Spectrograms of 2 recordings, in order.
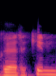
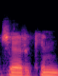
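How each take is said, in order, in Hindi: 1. यह शब्द hard g की आवाज़ से शुरू होता है। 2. यह शब्द j की आवाज़ से शुरू होता है। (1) "इसको गरकिन भी बोलते हैं" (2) "इसको जर्किन भी बोलते हैं"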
